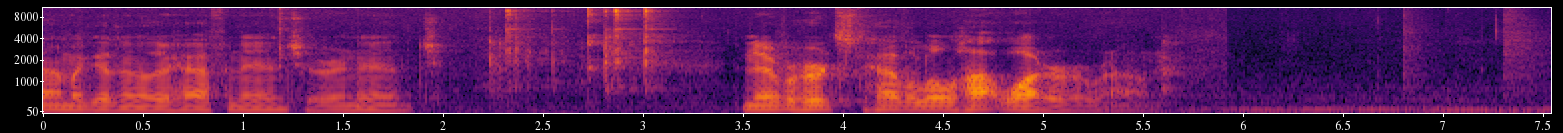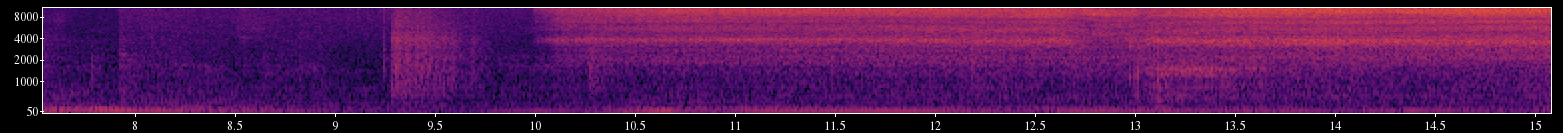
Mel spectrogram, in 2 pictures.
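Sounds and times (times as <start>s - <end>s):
water hissing into steam: 12.6s - 15.0s.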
